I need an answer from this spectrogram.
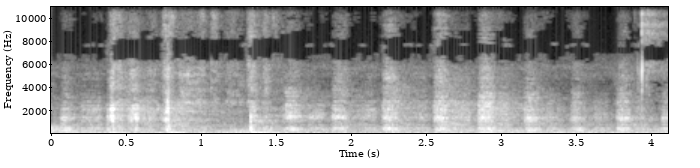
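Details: German Shepherd dog panting softly while doing a shake-hand trick, breathy puffs repeated about every third of a second against a low background hum.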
